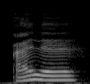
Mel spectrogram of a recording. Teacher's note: لا کے اوپر کھڑا زبر ہے، اس کو ایک الف کی مقدار لمبا کریں گے۔ · اس کو آلا نہیں پڑھیں گے۔ آئین کو اوپر جو زبر ہے اس کو جلدی سے پڑھ لیں گے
